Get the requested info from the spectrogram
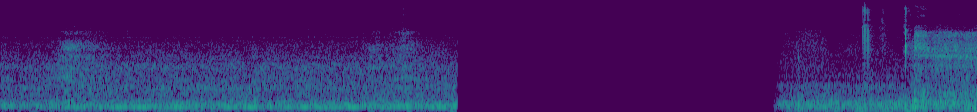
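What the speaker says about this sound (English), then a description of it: "double, triple knot the ends of these and snip them off" Scissors snip off knotted yarn ends on a hand-knit sweater hoodie, quiet steady cutting and rustle at close range, broken by a few seconds of silence before a brief burst of sharper snips.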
